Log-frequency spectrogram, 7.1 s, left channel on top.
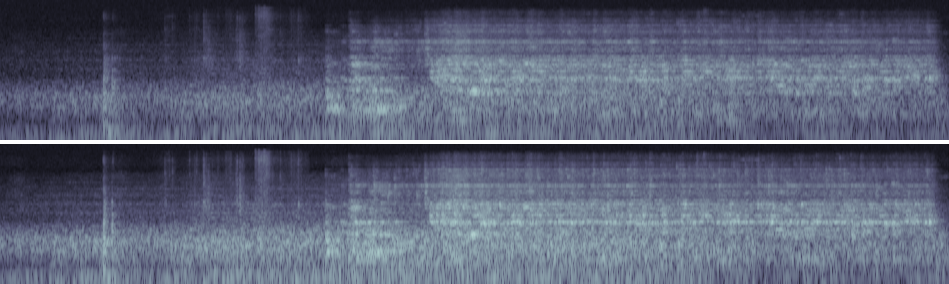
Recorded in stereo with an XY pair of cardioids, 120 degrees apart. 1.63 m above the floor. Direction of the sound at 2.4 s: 55° right.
